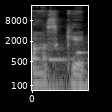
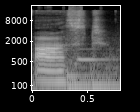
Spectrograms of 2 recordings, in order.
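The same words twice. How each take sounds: First: The K sound in the word is pronounced. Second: The K sound in the word is silent. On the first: The speaker calls it wrong. "It is not asked" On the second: The speaker calls it right. "K is silent and ed is soft T"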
